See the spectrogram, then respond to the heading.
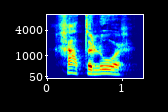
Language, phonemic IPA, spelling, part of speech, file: Dutch, /ˈɣat təˈlor/, gaat teloor, verb, Nl-gaat teloor.ogg
- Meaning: inflection of teloorgaan: 1. second/third-person singular present indicative 2. plural imperative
